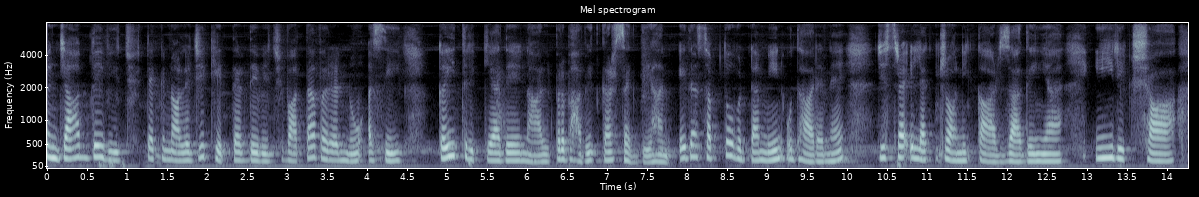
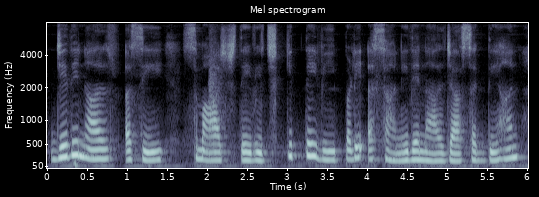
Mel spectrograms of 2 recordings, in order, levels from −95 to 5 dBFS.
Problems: none marked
